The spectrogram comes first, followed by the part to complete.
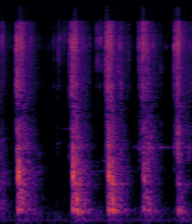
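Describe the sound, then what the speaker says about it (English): A knife chops shallots and vegetables on a cutting board in five crisp, evenly spaced strokes, close and clear with no talking. "grab the squeeze shallots and then gently chopping"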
